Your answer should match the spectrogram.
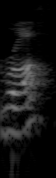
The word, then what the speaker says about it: Roth: that's my favorite yeah i love um roth um germany the german pronouncer wrote but dominic he will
